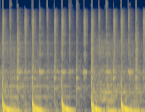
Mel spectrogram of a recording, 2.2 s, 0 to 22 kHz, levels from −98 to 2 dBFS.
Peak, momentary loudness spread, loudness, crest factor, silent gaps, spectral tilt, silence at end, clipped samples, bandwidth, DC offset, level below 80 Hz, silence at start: 0 dBFS; 2 LU; -16 LUFS; 14 dB; none; -4.5 dB/octave; 0 s; under 0.1%; over 20 kHz; under 0.1%; -16 dBFS; 0 s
